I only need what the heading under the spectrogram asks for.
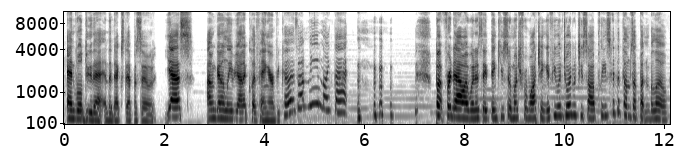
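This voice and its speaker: Bright-voiced woman narrating gameplay. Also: medium pitch, big pitch swings, brisk, soft background music. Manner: chatty, playful. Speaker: let's play host. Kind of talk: casual gameplay commentary with some roleplay.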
